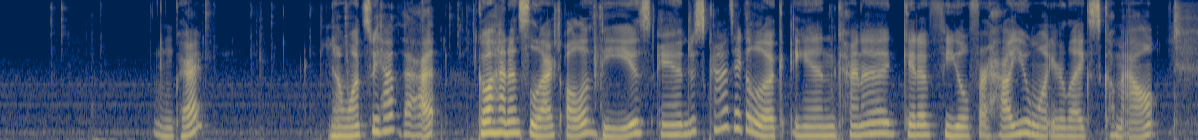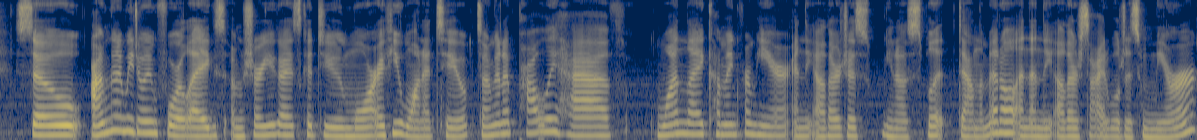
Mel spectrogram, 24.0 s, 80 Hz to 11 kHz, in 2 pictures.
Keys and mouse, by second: 1.9-2.9 middle drag, 3.0 middle click, 3.8-5.9 right drag, 4.6 ctrl+z, 5.9 KP_1, 14.1 middle click, 14.5 middle click, 16.4-20.3 middle drag.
